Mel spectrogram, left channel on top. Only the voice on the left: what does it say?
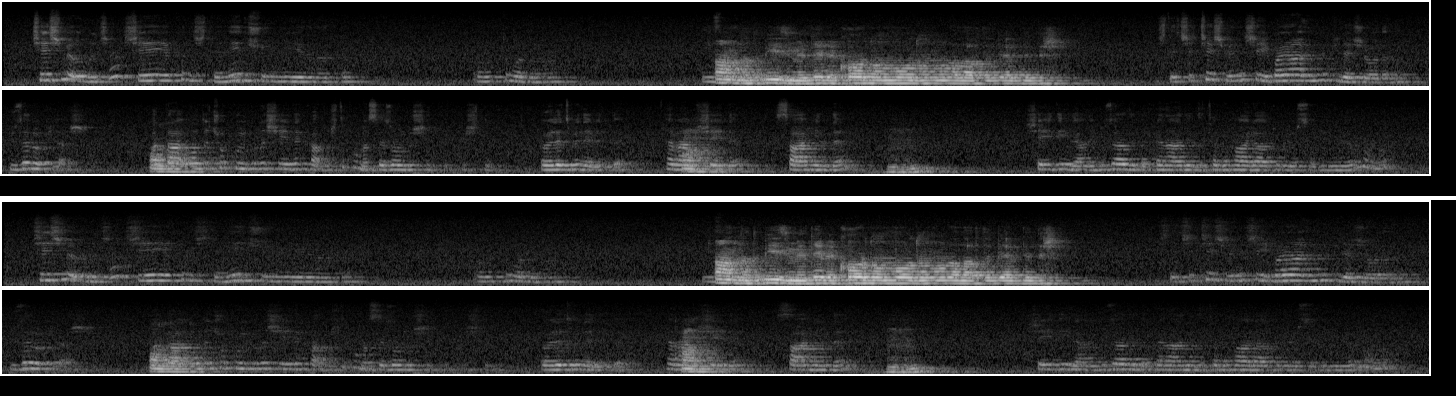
Çeşme Ilıca şeye yakın işte. Neydi şu ünlü yerin adı? Unuttum adını. İzmir'de.
İşte Çe- Çeşme'nin şeyi bayağı ünlü plajı oranın. Güzel o plaj. Hatta
orada çok uyguna şeyde kalmıştık ama sezon dışı gitmiştik. Öğretmen evinde. Hemen
şeyde sahilde.
Şey değil yani güzeldi de fena değildi. Tabii hala duruyorsa bilmiyorum ama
